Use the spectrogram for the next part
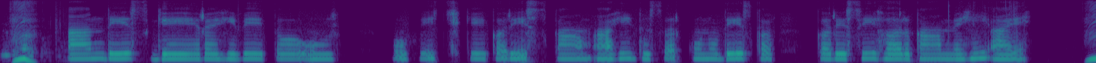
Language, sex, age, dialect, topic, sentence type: Chhattisgarhi, female, 25-30, Northern/Bhandar, banking, statement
